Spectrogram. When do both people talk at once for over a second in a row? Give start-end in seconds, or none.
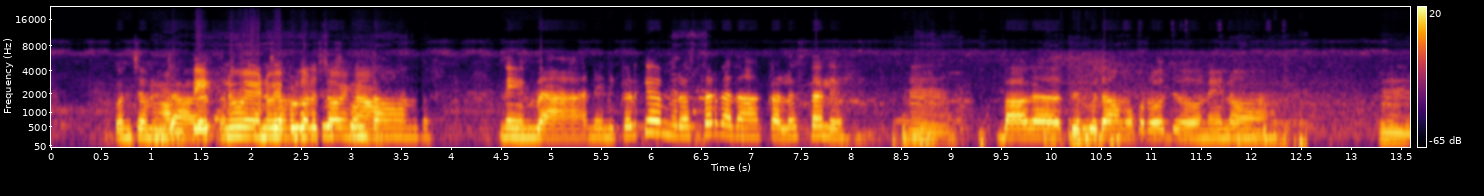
1.2-3.3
